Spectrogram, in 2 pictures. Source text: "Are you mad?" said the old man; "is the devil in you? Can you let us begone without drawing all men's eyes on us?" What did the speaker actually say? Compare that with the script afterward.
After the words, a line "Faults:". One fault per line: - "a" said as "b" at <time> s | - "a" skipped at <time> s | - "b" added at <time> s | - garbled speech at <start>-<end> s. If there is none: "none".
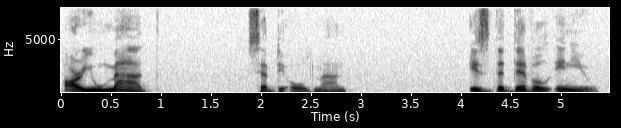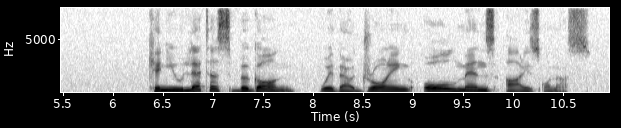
"Are you mad?" said the old man; "is the devil in you? Can you let us begone without drawing all men's eyes on us?"
Faults:
none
